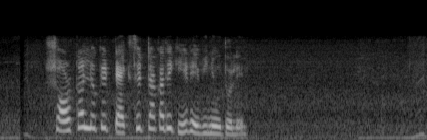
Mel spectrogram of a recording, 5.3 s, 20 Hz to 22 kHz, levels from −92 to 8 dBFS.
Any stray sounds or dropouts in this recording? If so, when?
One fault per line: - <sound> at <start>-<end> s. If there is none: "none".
none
